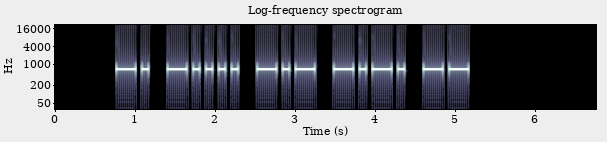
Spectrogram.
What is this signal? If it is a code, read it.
Morse code, heard as a keyed tone, about 15 wpm, 700 Hz. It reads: N6KCM
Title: USA Call Signs - 5 Characters - Repeated 3x - 15wpm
